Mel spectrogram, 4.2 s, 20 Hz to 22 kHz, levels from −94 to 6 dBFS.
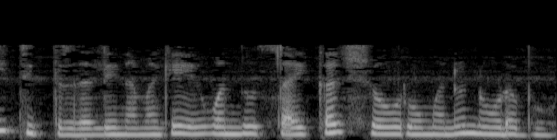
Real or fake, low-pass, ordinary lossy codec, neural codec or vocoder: real; 7.2 kHz; MP3, 24 kbps; none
